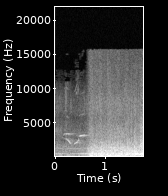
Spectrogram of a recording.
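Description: Bees buzz at a beehive, a dense, continuous swarm hum that swells in after a quieter start and holds steady, close and full.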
